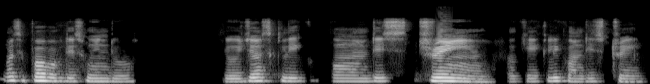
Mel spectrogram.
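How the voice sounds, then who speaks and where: Tutorial host with a flat, even delivery. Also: medium pitch, slow pace. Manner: repetitive, often checking for understanding. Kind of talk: informal step-by-step software tutorial.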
